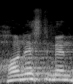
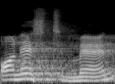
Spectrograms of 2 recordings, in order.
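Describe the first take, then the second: First: হনেস্ট with a voiced h at the start; the teacher shows the wrong way; wrong h sound. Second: অনেস্ট said with no h, starting on the vowel; the teacher's correct silent h. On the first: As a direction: say হনেস্ট with the h, as the mistake. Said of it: "বলা যাবে না". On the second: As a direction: say অনেস্ট as "onest". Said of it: "এটা হচ্ছে". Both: Shown as a demonstration.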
